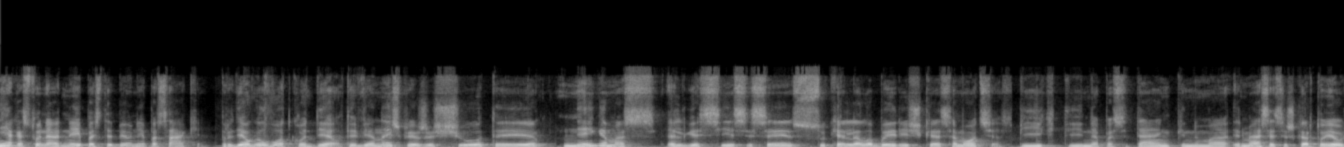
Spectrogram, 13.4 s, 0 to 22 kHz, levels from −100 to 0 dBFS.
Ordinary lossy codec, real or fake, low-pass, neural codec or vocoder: Opus, 32 kbps; real; 10.8 kHz; none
